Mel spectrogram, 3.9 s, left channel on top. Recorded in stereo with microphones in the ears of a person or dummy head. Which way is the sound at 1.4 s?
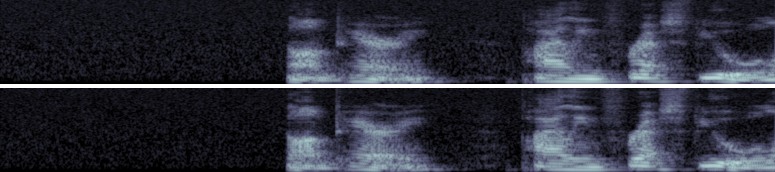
75° right (ahead or behind).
